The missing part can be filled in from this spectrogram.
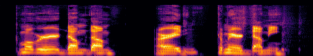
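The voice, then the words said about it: Put-on Philly accent, tight mouth. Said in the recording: “It's like a Philly accent-ish... I feel like the way you did it was you just kind of kept your mouth tighter.”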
